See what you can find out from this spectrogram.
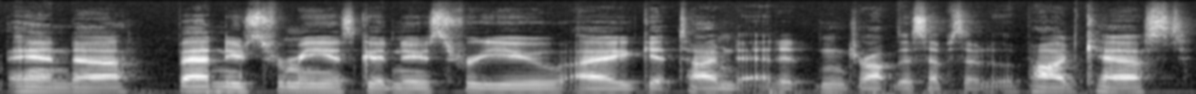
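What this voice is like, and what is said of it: Sick-sounding voice. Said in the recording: “tell by my voice, but I am just a little bit sick today”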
